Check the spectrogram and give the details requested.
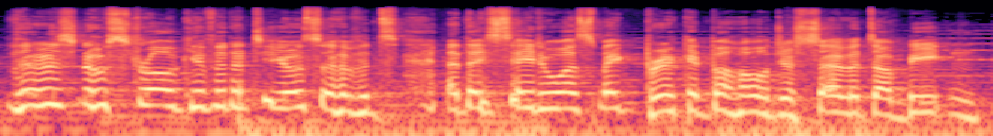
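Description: Man acting high-voiced pleading slave foreman. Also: moderate pace, a bit bright. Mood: aggrieved pleading. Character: beaten, pleading male Hebrew slave foreman. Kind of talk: dramatized scripture audiobook. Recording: music behind the voice.

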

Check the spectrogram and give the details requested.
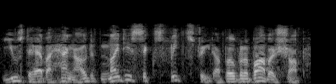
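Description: An actor playing a stern middle-aged police chief inspector, in a 1940s radio drama, husky and clipped. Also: male voice, mid-range voice, very animated, rapid-fire, pushed and bright, full character voice. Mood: grave. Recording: dull old radio broadcast.

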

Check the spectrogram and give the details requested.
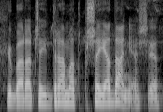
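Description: A woman's voice: on the low side, fairly even intonation, moderate pace, close to an everyday voice. A woman voicing a vain, flippant, rather dim gossipy hen in a children's audio play, sassy and offhand.

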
